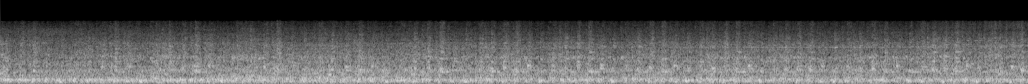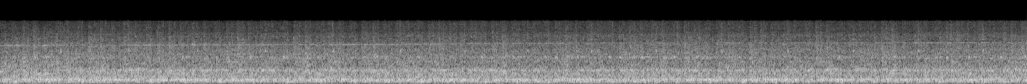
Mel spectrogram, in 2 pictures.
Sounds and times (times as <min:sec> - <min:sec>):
Heavy engine (low frequency): 0:00.0 - 0:20.5.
